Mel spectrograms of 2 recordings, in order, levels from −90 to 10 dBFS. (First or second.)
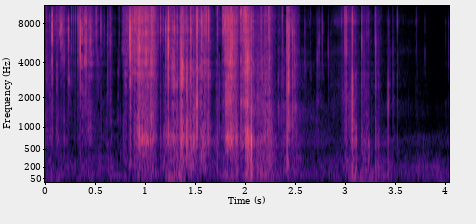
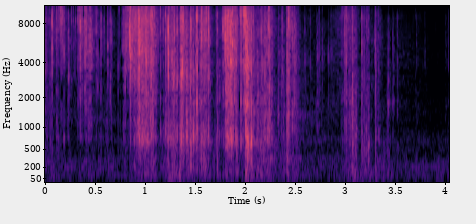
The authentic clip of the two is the second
